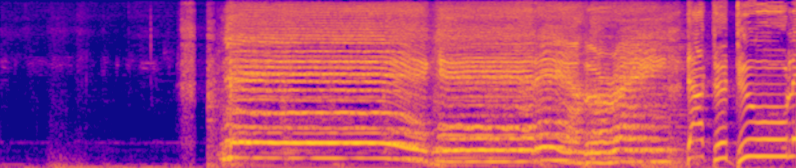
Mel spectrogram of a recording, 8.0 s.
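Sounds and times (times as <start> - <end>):
person singing: 2.1 - 7.8.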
